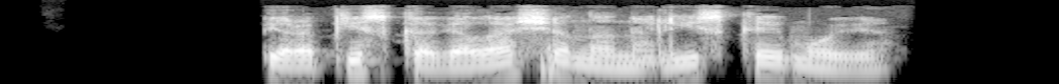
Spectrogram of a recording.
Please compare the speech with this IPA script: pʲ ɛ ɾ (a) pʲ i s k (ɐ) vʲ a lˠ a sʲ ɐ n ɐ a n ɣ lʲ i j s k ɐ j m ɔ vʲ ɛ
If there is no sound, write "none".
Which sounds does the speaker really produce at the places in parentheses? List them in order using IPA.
a, ɐ

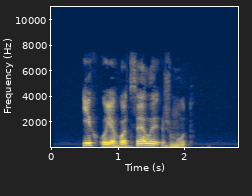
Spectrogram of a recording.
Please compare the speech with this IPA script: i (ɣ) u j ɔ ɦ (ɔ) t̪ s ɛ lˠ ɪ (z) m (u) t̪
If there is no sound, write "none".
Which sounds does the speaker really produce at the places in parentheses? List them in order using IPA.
x, ɔ, ʒ, u

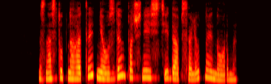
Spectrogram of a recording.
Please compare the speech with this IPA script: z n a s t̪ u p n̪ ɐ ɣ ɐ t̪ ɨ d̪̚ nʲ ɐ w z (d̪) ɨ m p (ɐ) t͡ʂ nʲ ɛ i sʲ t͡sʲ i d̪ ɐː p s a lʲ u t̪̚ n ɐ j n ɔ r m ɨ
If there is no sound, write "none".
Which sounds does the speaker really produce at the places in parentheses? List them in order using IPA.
d̪, a

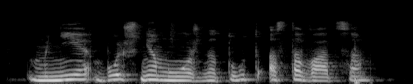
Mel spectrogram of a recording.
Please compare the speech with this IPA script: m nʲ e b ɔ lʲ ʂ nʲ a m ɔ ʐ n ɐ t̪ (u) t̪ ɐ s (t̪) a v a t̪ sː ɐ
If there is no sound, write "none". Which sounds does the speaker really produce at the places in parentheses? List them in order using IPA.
u, t̪

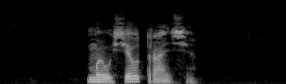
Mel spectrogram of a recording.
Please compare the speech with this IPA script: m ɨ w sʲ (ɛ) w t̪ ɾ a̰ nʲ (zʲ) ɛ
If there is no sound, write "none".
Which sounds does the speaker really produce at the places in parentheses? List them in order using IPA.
ɛ, sʲ

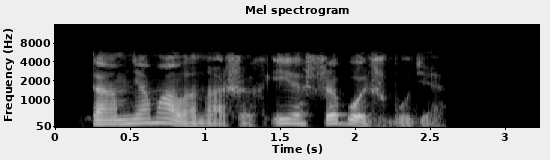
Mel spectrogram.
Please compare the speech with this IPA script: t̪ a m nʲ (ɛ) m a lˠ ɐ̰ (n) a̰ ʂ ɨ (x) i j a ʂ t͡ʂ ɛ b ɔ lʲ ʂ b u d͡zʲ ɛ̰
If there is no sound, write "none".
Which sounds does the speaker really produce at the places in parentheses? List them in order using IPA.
a, n, x

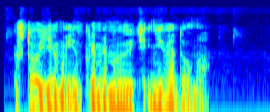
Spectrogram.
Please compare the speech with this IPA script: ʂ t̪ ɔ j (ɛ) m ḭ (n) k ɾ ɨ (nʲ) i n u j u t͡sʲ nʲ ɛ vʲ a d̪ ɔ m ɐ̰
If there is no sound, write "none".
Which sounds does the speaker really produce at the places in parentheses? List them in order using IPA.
i, n, mʲ

